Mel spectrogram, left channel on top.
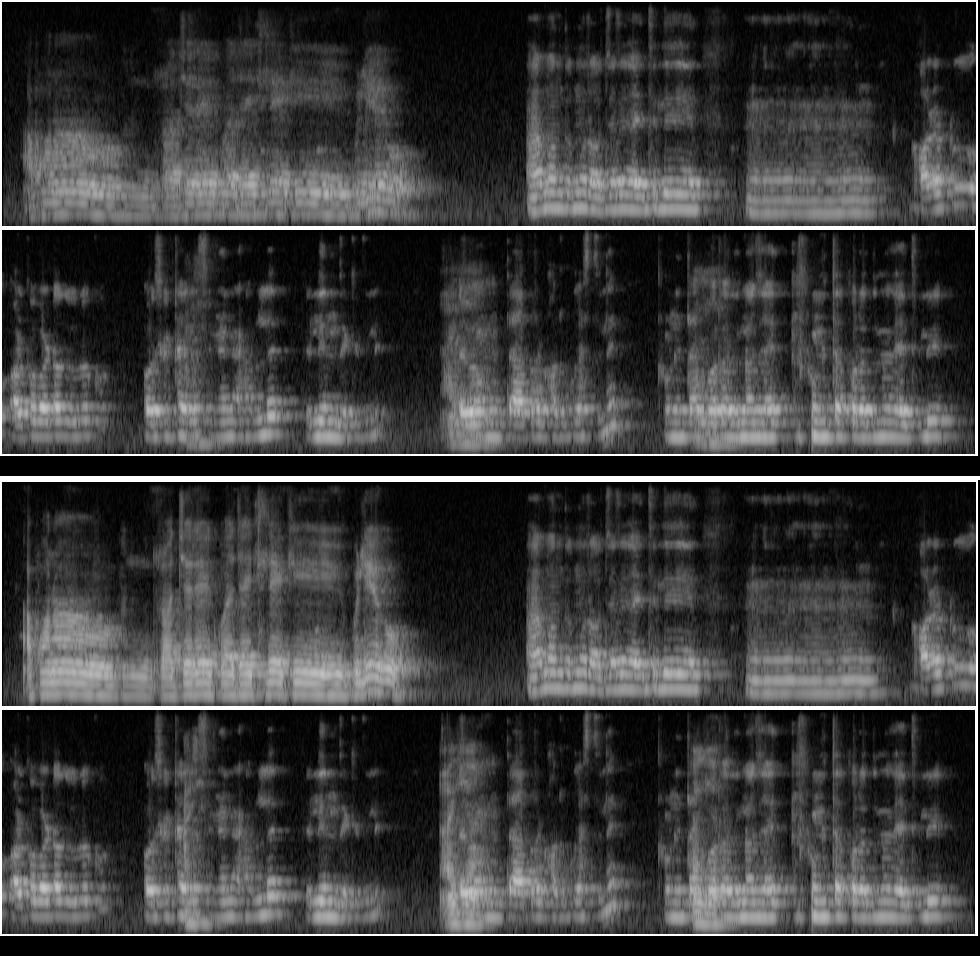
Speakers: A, on the right (about 85°); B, in the centre.
A: ଆପଣ ରଜରେ କୁଆଯାଇଥିଲେ କି ବୁଲିବାକୁ?
B: ହଁ ବନ୍ଧୁ ମୁଁ ରଜରେ ଯାଇଥିଲି ହୁଁ ହୁଁ ହୁଁ ଘଲ ଟୁ ଅଳ୍ପ ବଟା ଦୂରଖୁ ଆଉ ସେଠାରେ
A: ଆଜ୍ଞା
B: ସିନେମା ହଲ ରେ ଫିଲ୍ମ ଦେଖିଥିଲି
A: ଆଜ୍ଞା
B: ଏବଂ ତାପରେ ଘରକୁ ଆସିଥିଲି ପୁଣି ତା
A: ଆଜ୍ଞା
B: ପରଦିନ ଯାଇ ପୁଣି ତା ପରଦିନ ଯାଇଥିଲି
